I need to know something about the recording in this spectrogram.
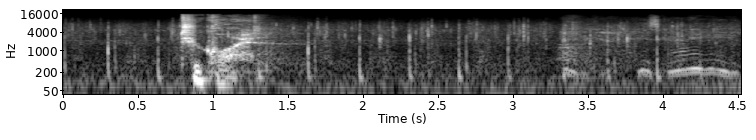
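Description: Quick footsteps run over a gravel road.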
